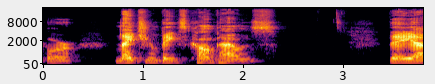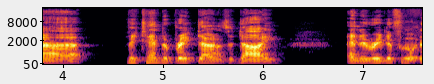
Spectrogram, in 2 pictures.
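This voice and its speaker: Congested man, halting and bright. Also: fairly high pitch. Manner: halting, many restarts and repeated words. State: a little congested. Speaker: home chemistry channel host. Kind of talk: casual talk to camera.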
